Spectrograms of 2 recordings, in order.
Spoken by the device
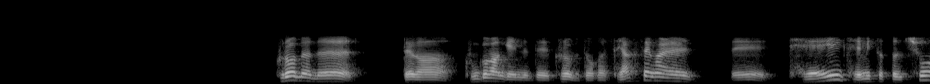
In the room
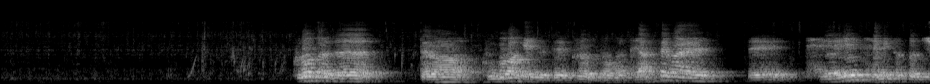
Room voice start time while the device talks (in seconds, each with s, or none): none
